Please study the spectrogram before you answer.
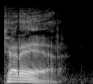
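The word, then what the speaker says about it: Tarrare: Today I'm going to tell you about Terer. Terer, terer. It's a French word. I'm trying to pronounce it authentically.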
